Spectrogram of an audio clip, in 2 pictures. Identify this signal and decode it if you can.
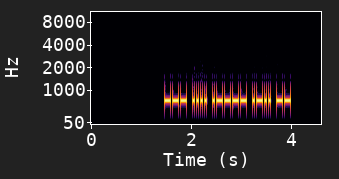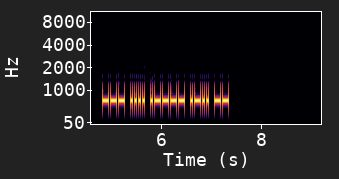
Morse code, heard as a keyed tone, about 30 wpm, 700 Hz. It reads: OH1LM OH1LM
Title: DXCC-100 Call Signs - 5 Characters - Repeated 2x - 30wpm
